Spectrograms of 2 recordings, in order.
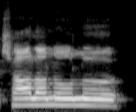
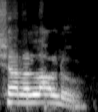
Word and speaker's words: Çalhanoğlu: timeline earlier that maybe Çalhanoğlu could be a possibility or an option.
